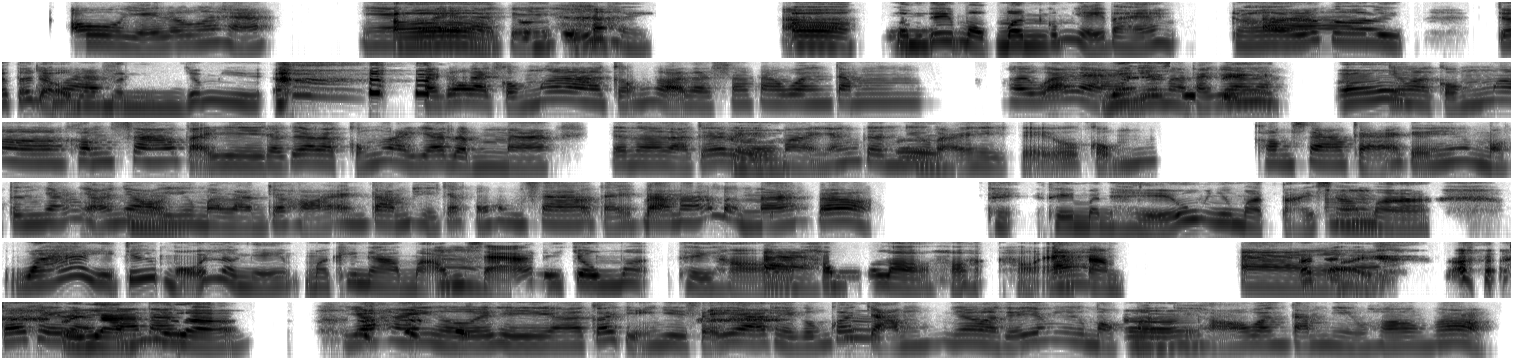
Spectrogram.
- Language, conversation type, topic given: Vietnamese, unstructured, Theo bạn, điều gì quan trọng nhất trong một mối quan hệ?
- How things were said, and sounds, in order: tapping; laugh; other background noise; laugh; laugh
